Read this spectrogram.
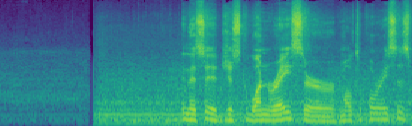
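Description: A racing car engine roars.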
